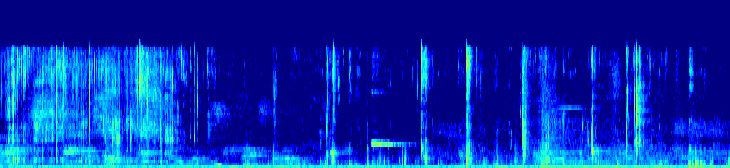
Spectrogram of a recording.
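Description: Close-up chewing and biting into crunchy food, with irregular sharp crunches and mouth clicks.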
